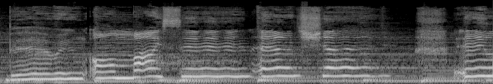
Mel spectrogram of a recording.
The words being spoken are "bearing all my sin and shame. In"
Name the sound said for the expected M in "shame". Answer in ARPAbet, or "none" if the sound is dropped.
none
